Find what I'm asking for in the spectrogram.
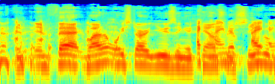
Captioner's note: laughter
